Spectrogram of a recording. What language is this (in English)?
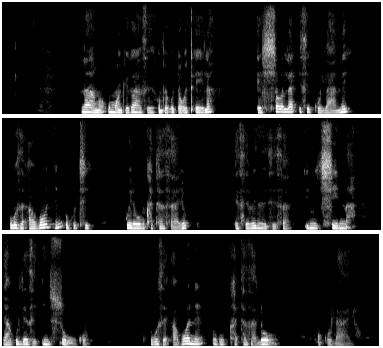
North Ndebele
